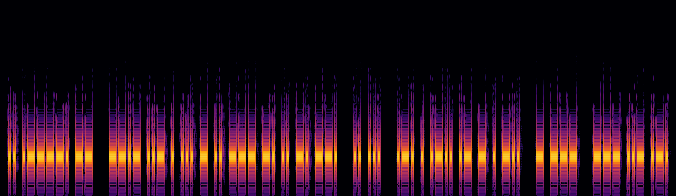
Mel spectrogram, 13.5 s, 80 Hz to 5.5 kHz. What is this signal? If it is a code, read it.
Morse code, heard as a keyed tone, about 25 wpm, 600 Hz. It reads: I'M QUESTIONING IS RELATED TO OUR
